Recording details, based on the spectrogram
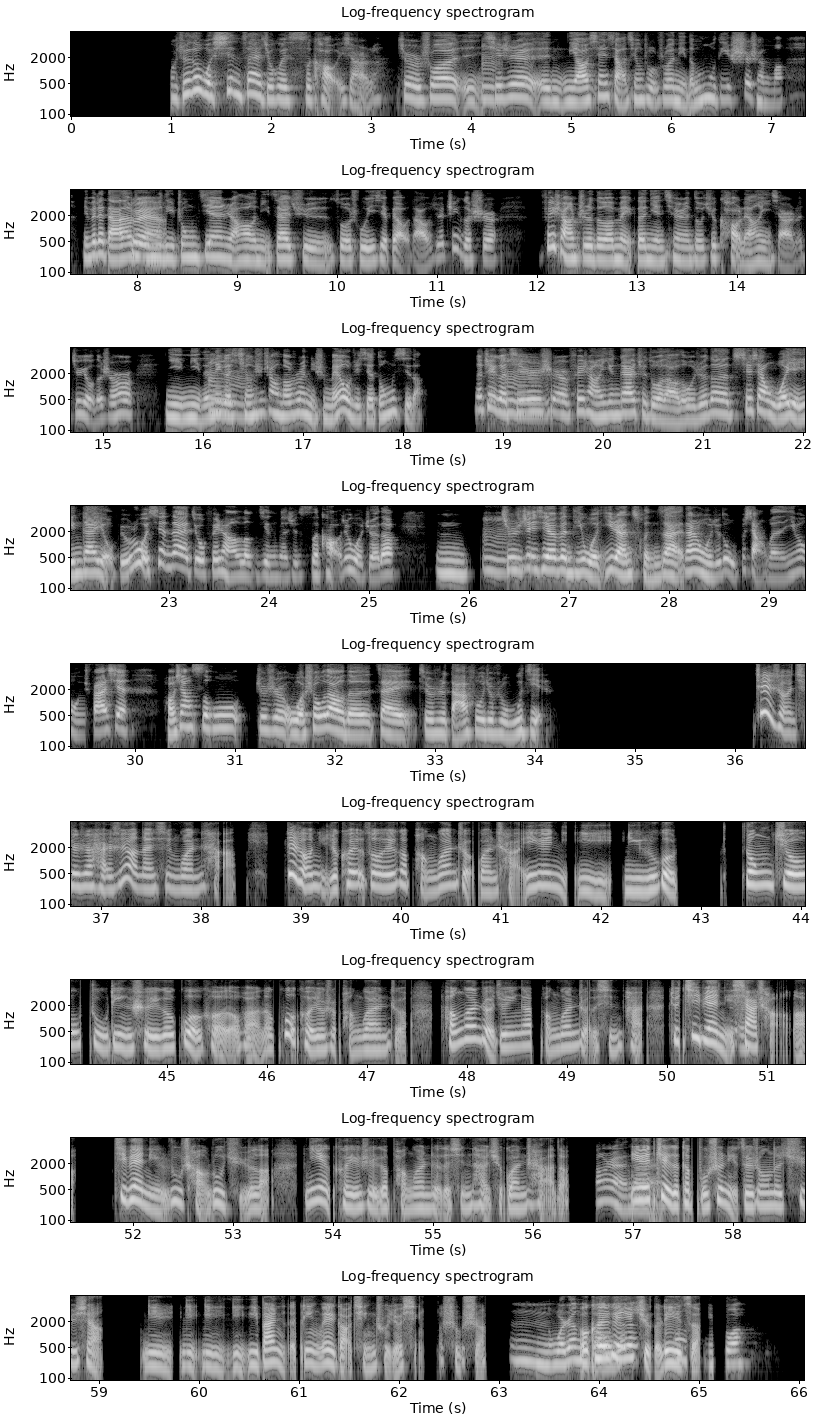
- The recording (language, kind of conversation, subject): Chinese, podcast, 怎么在工作场合表达不同意见而不失礼？
- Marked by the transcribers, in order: other background noise; inhale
